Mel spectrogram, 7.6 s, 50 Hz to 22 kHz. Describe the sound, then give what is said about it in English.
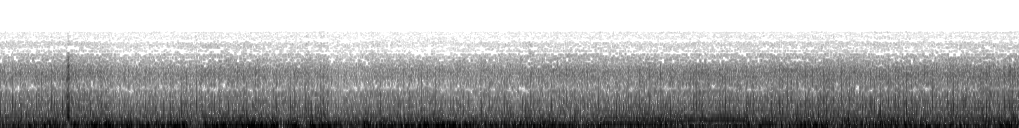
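Strong wind on a rooftop buffets the microphone in a loud, continuous low roar that rises and falls slightly in gusts reaching about 60 miles an hour, with no voices over it. “As I stand on the roof here, the wind occasionally gusting, apparently up to about 60 miles an hour, so strong it blew a policeman's helmet off.”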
